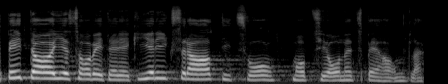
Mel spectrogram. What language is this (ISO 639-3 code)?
gsw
